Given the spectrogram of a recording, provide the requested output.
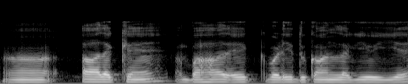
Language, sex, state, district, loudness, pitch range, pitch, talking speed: Hindi, male, Uttar Pradesh, Etah, -19 LUFS, 110-115 Hz, 110 Hz, 160 wpm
